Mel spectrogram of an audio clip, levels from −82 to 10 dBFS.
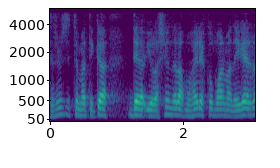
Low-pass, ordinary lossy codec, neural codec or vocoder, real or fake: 5.4 kHz; AAC, 48 kbps; codec, 24 kHz, 0.5 kbps, DualCodec; fake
